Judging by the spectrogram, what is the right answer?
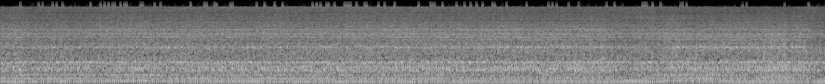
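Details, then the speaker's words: Jaguar MKII, start after carburetors removed, cleaned and refitted (ran beautifully before), with a different gearbox fitted: loud, busy idle with an uneven, lumpy beat; owner hears a backfire and a misfire and suspects the timing is off or not all cylinders firing. "jeez this isn't easy I've only got two arms that sounds like it's misfiring"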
